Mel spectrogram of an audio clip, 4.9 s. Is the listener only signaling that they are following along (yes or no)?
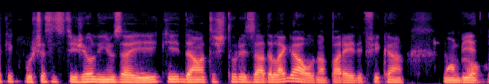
yes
